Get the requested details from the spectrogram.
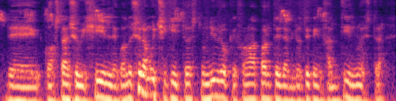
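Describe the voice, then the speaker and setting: Fairly even intonation runs through an ordinary speaking voice delivered at a fairly quick pace with hardly any pauses. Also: man, fairly low pitch for a man. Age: 60s. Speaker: commentator. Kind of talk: personal reflection monologue.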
